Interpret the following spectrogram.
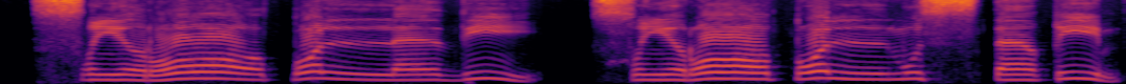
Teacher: huruf shad meskipun kasroh, tapi dia tetap tebal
